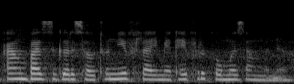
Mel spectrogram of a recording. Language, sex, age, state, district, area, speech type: Bodo, female, 18-30, Assam, Kokrajhar, rural, read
